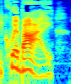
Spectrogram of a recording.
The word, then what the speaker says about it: Quibi: I've been pronouncing it Quibi this whole time. I know it stands for Quick Bites, but I guess that it's supposed to be Quibi. Like ribeye, which intrigues me because I love ribeye steaks.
